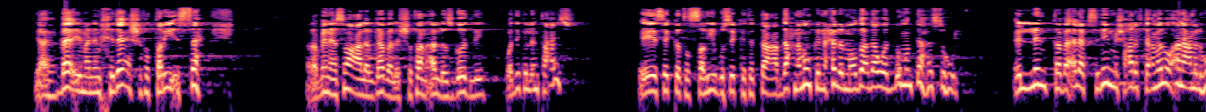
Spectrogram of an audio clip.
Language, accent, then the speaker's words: Arabic; Egypt; احنا مصريين وبنحب اجدادنا وما ننكرش،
